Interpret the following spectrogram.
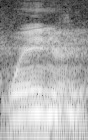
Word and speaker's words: Werner: pronounce that name right winner wayner got it nails and joanne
